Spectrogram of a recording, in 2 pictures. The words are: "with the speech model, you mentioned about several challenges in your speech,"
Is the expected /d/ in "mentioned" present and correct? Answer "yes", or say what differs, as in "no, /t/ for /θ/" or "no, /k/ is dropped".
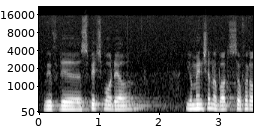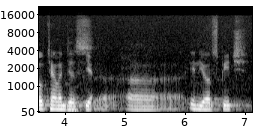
no, /d/ is dropped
